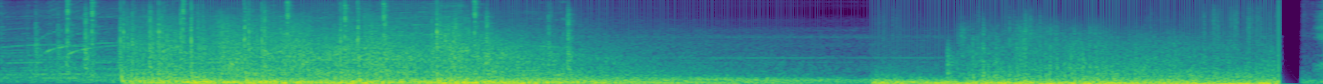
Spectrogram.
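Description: A missile explodes against a warship's stern in the HighFleet video game: a heavy, rumbling blast roars for several seconds, dips, then a second loud burst erupts before cutting off abruptly.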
